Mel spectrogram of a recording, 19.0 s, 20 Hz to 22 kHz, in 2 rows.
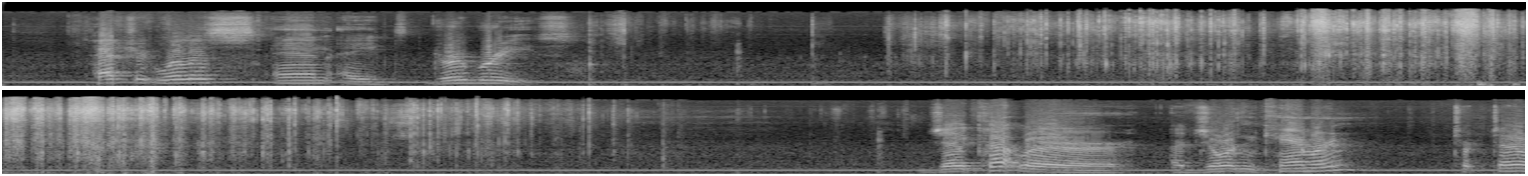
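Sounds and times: foil wrapper crinkling: 5.5 - 13.6.

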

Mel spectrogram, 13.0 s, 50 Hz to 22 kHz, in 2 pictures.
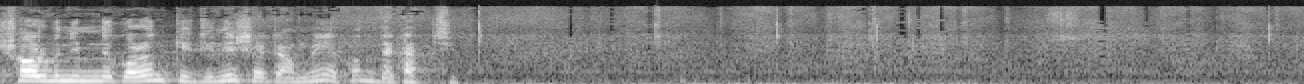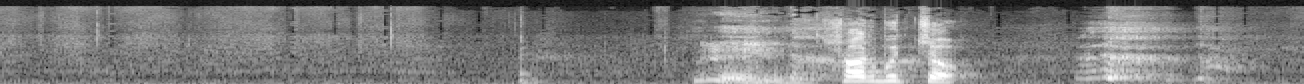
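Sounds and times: whiteboard eraser rubbing: 1.2 - 8.8.

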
